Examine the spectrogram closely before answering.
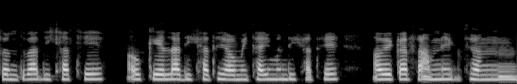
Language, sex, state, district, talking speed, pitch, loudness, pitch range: Chhattisgarhi, female, Chhattisgarh, Jashpur, 195 wpm, 235 Hz, -17 LUFS, 230-240 Hz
